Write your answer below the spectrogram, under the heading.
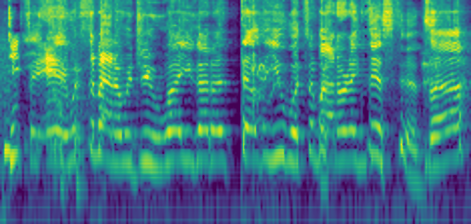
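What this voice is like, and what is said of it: Put-on New Jersey accent. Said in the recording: “Oh, why do they sound like that? ... Why do they sound like from Jersey? They're all from Jersey. ... From the Bronx.”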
